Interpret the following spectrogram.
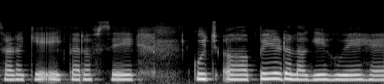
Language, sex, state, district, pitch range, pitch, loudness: Hindi, female, Uttar Pradesh, Lalitpur, 220-235 Hz, 225 Hz, -15 LUFS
